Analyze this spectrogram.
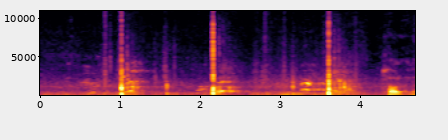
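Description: A tennis ball is struck with sharp pops back and forth.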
